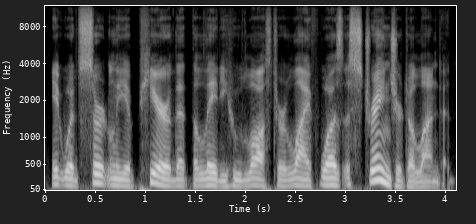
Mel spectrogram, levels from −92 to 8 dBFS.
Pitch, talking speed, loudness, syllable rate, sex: 120 Hz, 235 wpm, -16 LUFS, 5.5 syllables/s, male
